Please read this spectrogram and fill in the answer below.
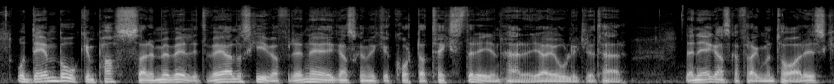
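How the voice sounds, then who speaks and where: A man with a very deep, low pitch and vocal fry speaks at a moderate pace, using very wide pitch swings. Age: 60s. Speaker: critic and columnist. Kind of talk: casual interview chat.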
